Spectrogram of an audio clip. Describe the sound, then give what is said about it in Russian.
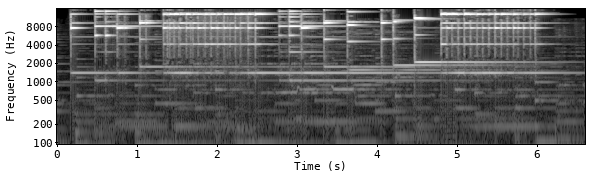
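Small bells chime pleasantly in a bright, tinkling run of many struck notes that ring on and overlap at a steady, even pulse, alone and fairly loud. “Абер хлопнул в ладоши. Раздался приятный перезвон невидимых колокольчиков.”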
